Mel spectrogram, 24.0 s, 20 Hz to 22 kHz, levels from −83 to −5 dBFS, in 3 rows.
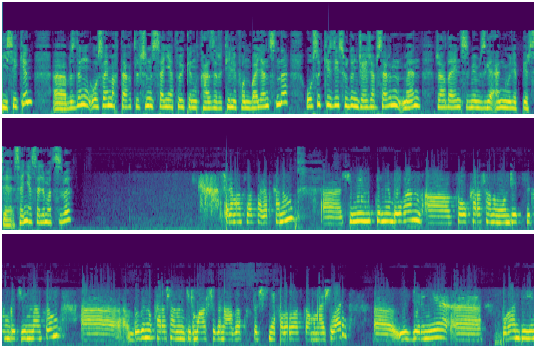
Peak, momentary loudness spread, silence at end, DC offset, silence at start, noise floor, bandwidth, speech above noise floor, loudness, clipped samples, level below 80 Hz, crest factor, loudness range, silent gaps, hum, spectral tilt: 0 dBFS; 5 LU; 0 s; under 0.1%; 0 s; -46 dBFS; 8.8 kHz; 35 dB; -12 LUFS; under 0.1%; -44 dBFS; 12 dB; 4 LU; none; none; -4.5 dB/octave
